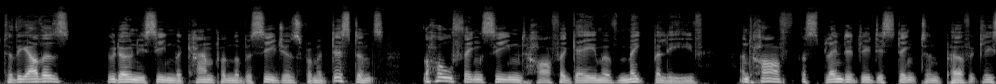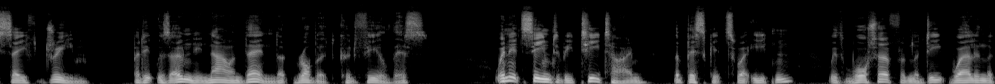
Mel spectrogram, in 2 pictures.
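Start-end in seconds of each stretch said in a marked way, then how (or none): none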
